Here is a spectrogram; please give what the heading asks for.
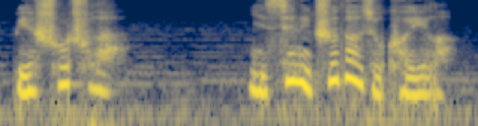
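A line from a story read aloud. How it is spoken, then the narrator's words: Sweet soft whisper. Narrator (Chinese): 严心爱恢复成为了邻家少女可爱甜美的样子，小声说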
